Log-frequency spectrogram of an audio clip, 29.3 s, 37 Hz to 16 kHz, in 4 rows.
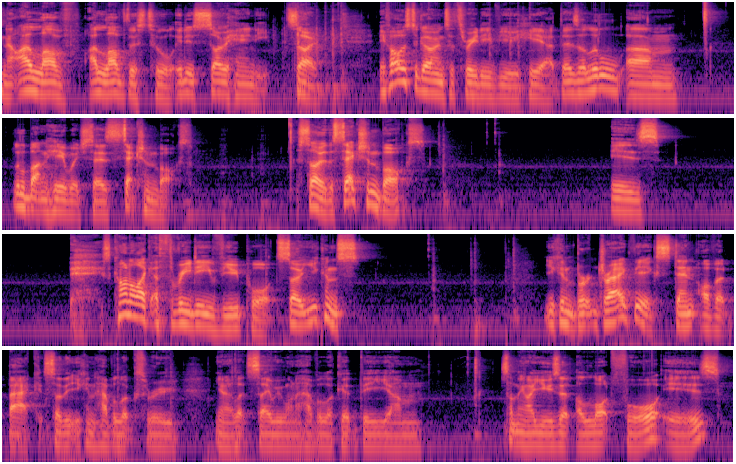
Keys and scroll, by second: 3.0 Escape, 3.1 Escape, 3.3 Escape, 4.8 Escape, 5.1 Escape.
